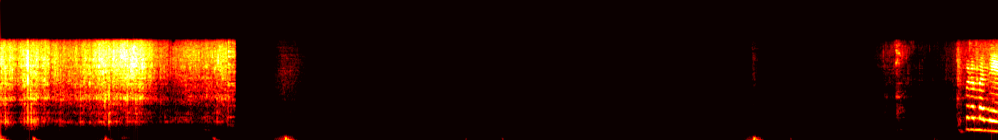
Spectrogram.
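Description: Onion, green chillies and curry leaves fry in hot oil for a beetroot sambar, giving a steady hissing sizzle for several seconds before it cuts off, followed by near silence with only a few faint knocks.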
